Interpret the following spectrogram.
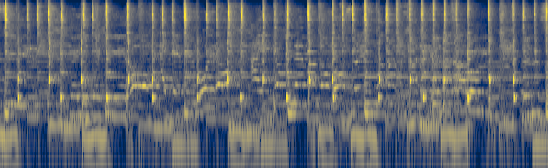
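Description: A live Cuban son band playing an upbeat number, with guitar, a moving bass line and steady percussion.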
